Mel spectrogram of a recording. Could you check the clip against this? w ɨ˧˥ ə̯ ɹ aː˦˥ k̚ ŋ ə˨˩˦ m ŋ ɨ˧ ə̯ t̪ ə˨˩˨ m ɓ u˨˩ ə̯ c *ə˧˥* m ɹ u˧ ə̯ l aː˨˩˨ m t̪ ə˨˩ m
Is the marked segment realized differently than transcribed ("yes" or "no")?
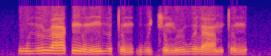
yes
